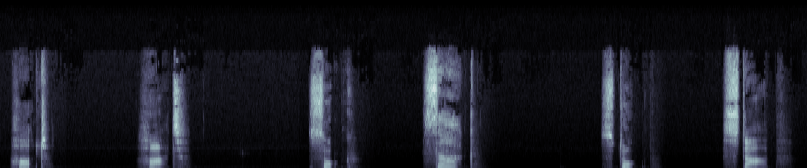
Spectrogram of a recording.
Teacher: first the standard British pronunciation then the standard American pronunciation and notice how the first pronunciation in each sound is more rounded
